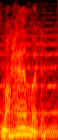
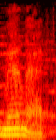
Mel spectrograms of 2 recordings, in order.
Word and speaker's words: Muhammad: yahuda Hebrew English dictionary it is correctly pronounced as Muhammad not mammad so how we're going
